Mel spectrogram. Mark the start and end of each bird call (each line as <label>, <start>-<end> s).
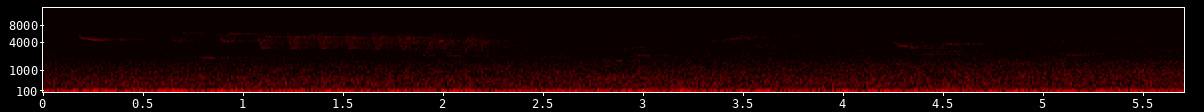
Gray Catbird (Dumetella carolinensis), 0.0-5.7 s
Northern Waterthrush (Parkesia noveboracensis), 0.6-2.3 s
